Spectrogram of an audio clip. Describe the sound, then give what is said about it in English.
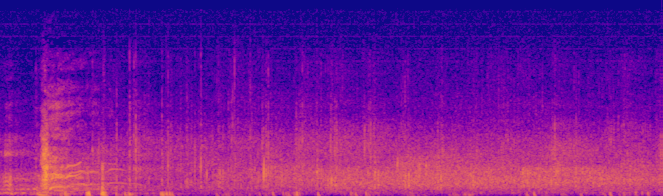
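An audience at a church service breaks into steady applause for the minister's service, a dense crackle of many hands clapping that holds for several seconds, with a few voices faintly mixed in near the start. “You want to applaud my service? Go right ahead.”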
